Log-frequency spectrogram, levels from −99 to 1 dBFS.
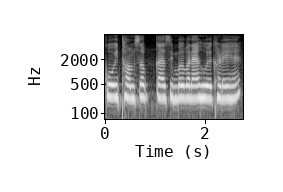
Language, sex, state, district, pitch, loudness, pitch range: Hindi, female, Jharkhand, Garhwa, 235 Hz, -13 LUFS, 230-245 Hz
